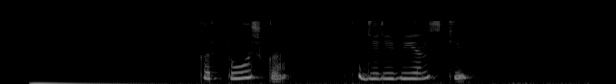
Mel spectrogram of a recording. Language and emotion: Russian, sad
